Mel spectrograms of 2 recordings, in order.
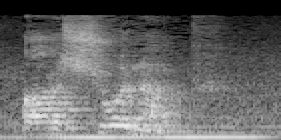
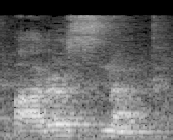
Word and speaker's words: Parshvanath: Out of that, the 23rd Tirthankar, that is Guru of Jain people, the 23rd Tirthankar, that is considered as Parshvanath. But many people pronounce as Parasnath.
